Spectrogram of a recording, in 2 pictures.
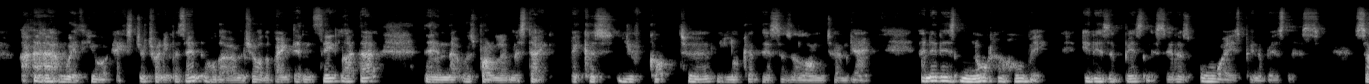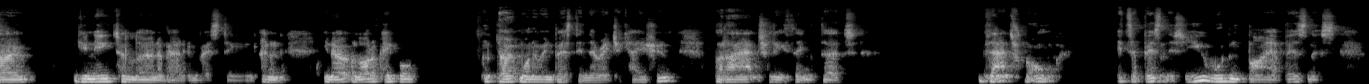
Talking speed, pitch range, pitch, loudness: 185 wpm, 110-135 Hz, 120 Hz, -22 LUFS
